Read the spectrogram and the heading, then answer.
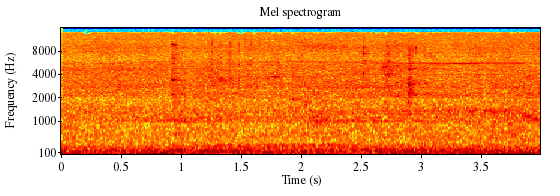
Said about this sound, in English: The beating heart of Kern County isn't some deafening sound of heavy industry. It's the softly clanking drone of thousands of oil pumps rhythmically cycling up and down.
